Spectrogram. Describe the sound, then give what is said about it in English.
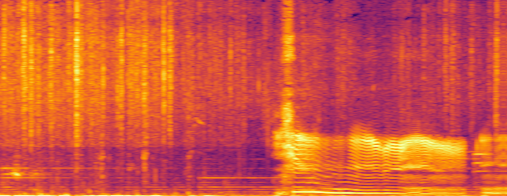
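A goat's hooves stomp in a quick, steady clopping rhythm toward a bridge for a few seconds, then a loud, drawn-out animal cry rings out and wavers before cutting off. “Soon enough, Sasha came stomping along.”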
